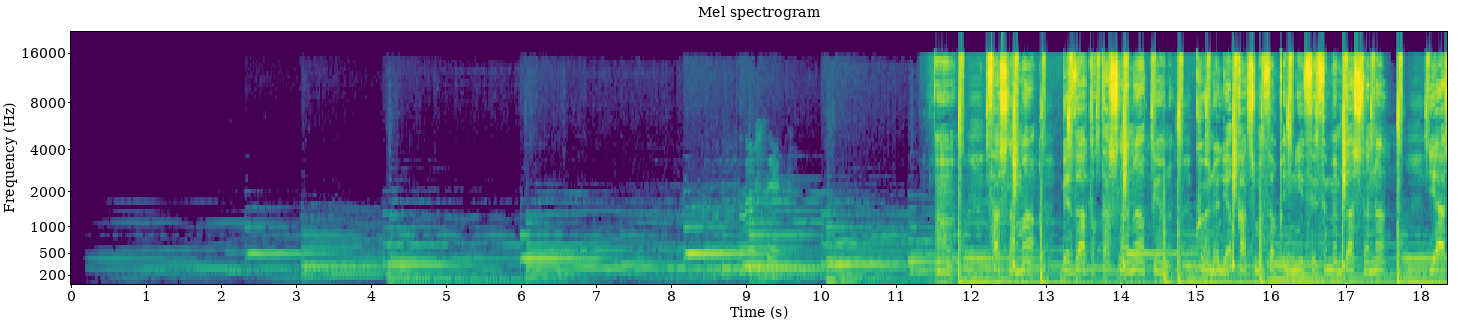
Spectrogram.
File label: turkmen rap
